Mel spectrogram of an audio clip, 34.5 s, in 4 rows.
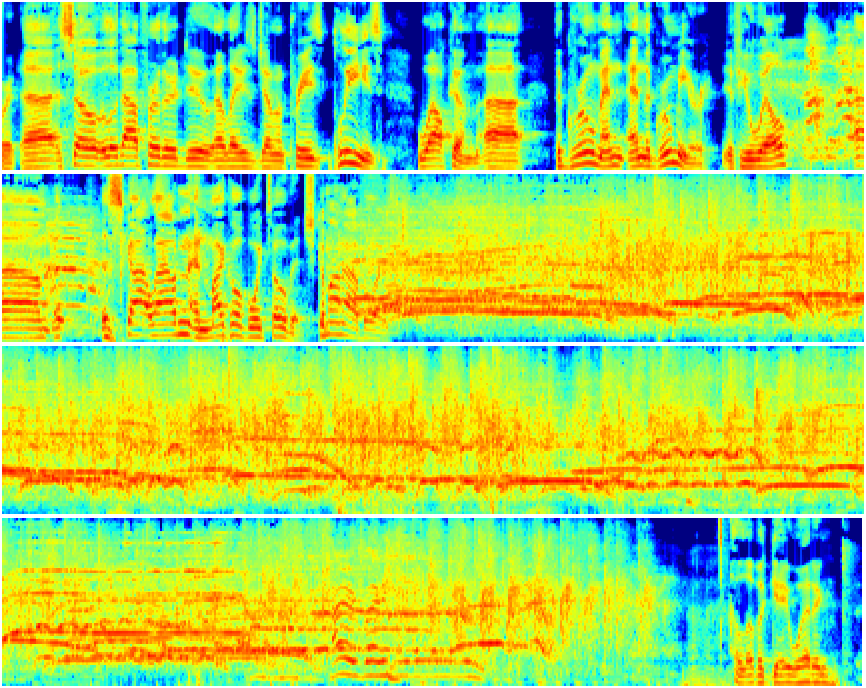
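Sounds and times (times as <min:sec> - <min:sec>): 
speech: 0:00.0 - 0:12.8, 0:33.3 - 0:34.4
laughter: 0:07.7 - 0:09.7
crowd whooping and cheering: 0:12.0 - 0:32.5
audience applause: 0:12.2 - 0:32.6.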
